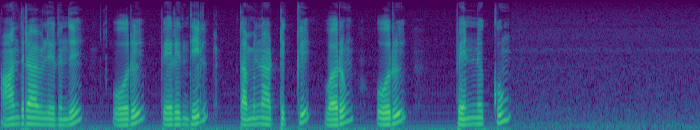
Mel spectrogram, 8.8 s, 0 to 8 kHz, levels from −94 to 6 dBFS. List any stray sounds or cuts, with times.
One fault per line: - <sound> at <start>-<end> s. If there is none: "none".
none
